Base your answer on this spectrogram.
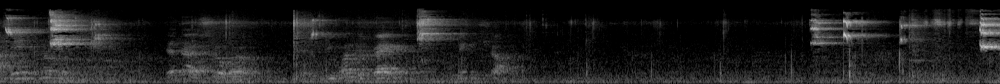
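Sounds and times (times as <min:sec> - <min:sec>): shoes squeaking on floor: 0:00.0 - 0:01.4, 0:03.0 - 0:03.4, 0:04.0 - 0:04.8, 0:07.8 - 0:10.0.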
